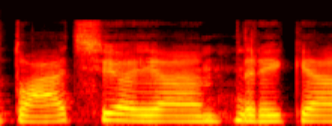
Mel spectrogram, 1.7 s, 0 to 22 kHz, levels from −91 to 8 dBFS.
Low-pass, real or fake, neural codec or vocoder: 10.8 kHz; real; none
